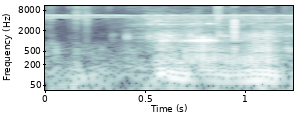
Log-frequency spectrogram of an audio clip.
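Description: A woman snoring in her sleep: one rough, rumbling snore swells up partway through and holds steady, fairly loud, with no talking.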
